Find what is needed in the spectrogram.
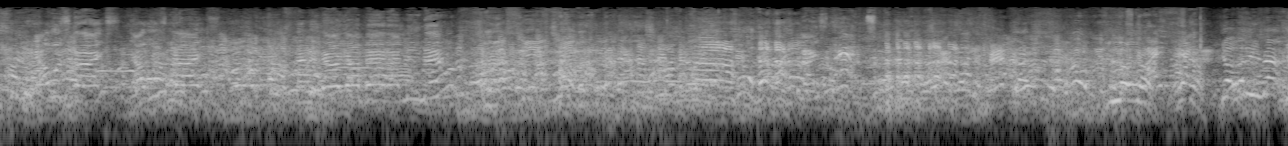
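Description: Crowd of many voices talking and calling out over each other, an audience reacting to a battle-rap punchline.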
